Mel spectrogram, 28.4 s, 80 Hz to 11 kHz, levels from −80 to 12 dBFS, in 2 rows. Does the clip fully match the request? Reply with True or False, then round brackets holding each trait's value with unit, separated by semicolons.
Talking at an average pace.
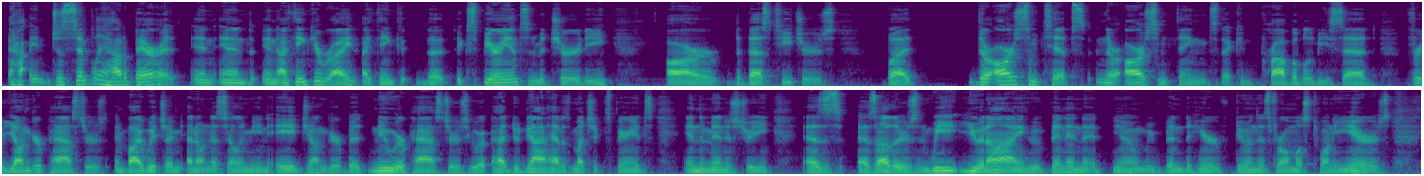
True (190 wpm)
